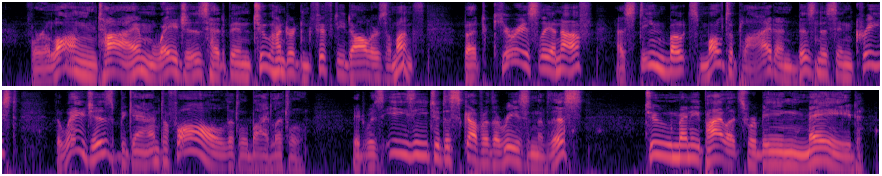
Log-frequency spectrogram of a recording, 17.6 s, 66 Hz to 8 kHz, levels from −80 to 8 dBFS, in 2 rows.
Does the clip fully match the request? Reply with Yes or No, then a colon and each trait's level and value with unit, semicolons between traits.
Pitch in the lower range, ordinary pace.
Yes: low, 125 Hz; average, 155 wpm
